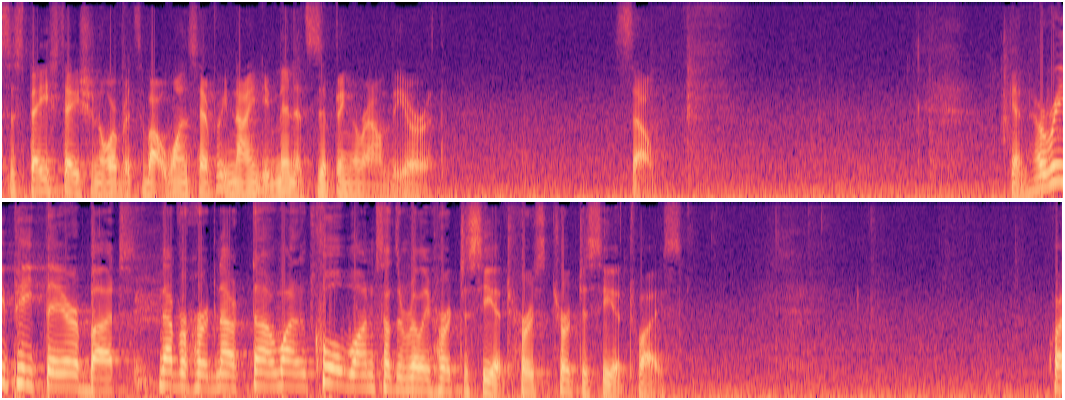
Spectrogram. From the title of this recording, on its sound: Live Class Lecture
